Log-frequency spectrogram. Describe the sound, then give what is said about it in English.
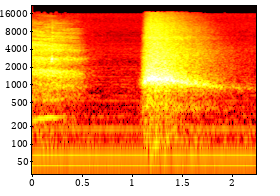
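A deep human breath: a soft intake, then after a short pause a louder, longer exhale that sounds like a sigh, heard alone. “Take a deep breath.”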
